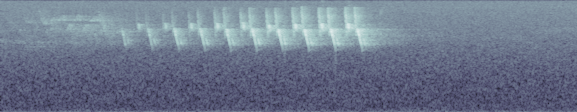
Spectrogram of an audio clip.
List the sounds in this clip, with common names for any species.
Chestnut-sided Warbler, Ovenbird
